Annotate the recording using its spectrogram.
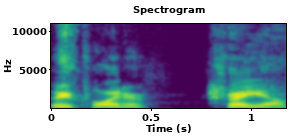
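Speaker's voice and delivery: put-on flat delivery. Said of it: "I say you just go monotone when the Hawks".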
